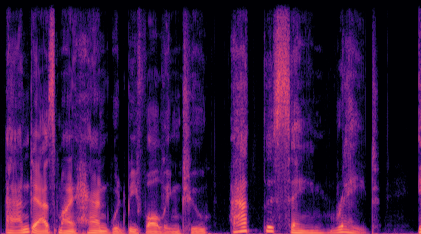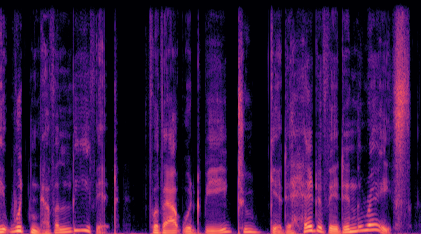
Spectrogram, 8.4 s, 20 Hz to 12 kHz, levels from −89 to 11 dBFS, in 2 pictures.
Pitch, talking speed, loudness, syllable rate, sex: 120 Hz, 190 wpm, -19 LUFS, 4.6 syllables/s, male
